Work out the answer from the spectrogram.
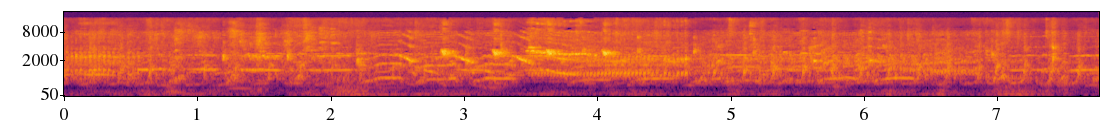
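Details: A Malinois Waterslager canary, recorded on 12 December 2023, sings a continuous run of rolling, bubbling and warbled phrases.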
